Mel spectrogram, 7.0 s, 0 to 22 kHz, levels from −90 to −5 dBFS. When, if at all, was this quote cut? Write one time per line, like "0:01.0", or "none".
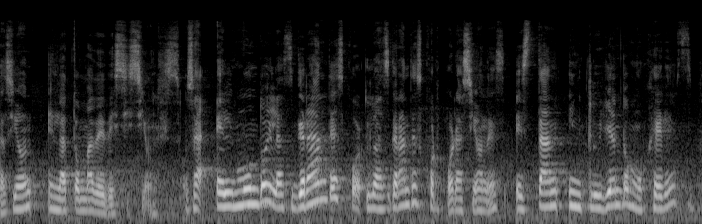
none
